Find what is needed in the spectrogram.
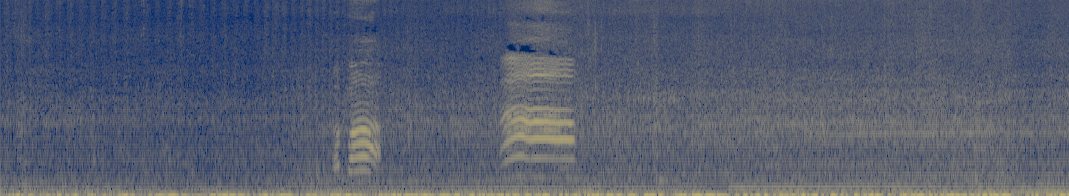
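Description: A small boat's outboard motor running steadily, its hum getting stronger about seven seconds in, with water rushing past the hull. Two short rising shouted calls ring out, about three and a half and five seconds in.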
